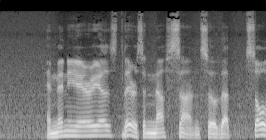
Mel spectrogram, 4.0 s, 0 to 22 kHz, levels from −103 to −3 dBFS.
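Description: Throughout the speech, the level breathes with gain pumping. The room noise sits about 33 dB below the speech, and the gain swings by around 10 dB. This is likely input gain set far too high, with a fast limiter or compressor clamping down on every loud syllable. Loud and quiet passages sit close together, and the result sounds squashed and restless.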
